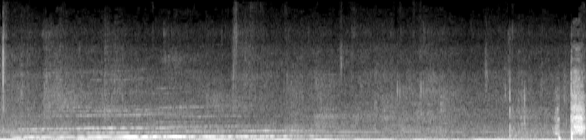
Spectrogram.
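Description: A woman's voice singing one long held note that slowly rises in pitch, over a steady low hum.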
